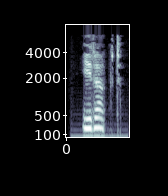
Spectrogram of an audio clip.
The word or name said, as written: eruct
